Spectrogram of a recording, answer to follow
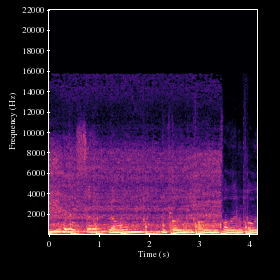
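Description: Handheld hair dryer blowing on hair, a steady hiss under background music with a beat about twice a second. The hiss cuts off about three and a half seconds in while the music carries on.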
